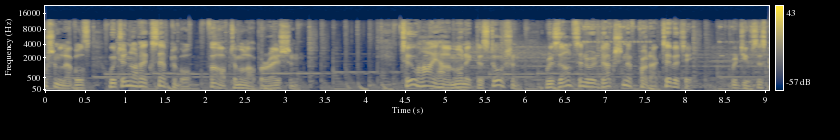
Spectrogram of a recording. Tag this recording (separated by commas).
Speech, Music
